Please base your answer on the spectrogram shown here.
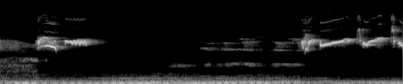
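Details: Orange-headed thrush in energetic 'ngeplong' style, played to provoke other birds into answering and as therapy for birds that stopped singing: two short whistled, warbling phrases separated by a pause with faint soft notes, over low background hum.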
